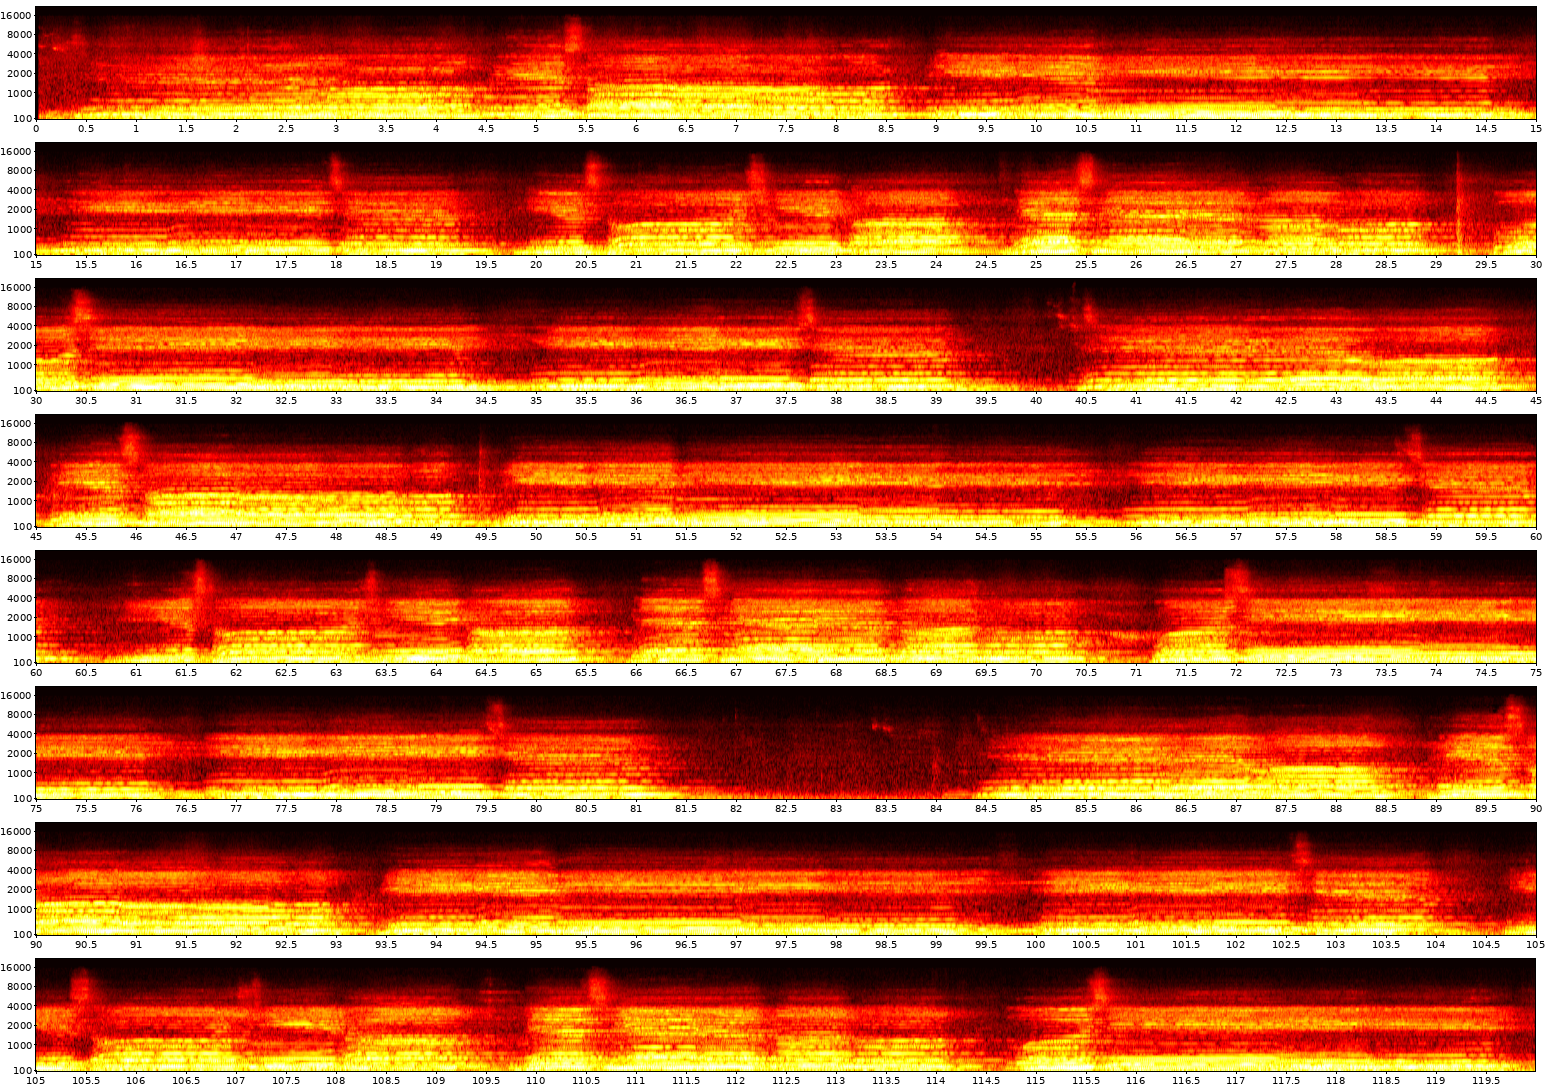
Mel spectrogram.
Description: Аудио записи хора монастыря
